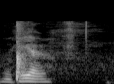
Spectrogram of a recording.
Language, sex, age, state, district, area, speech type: Assamese, male, 30-45, Assam, Charaideo, urban, spontaneous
